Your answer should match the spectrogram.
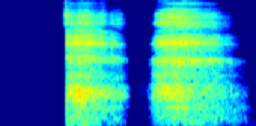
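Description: Two slow, airy breaths blown right up against the microphone, each lasting about half a second with a short pause between, intimate and close with no talking.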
